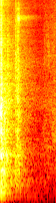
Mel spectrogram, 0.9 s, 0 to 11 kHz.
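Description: The passenger door of a 1972 Chevrolet Chevelle opens with a single short, close latch-and-hinge sound right at the start, then fades quickly into near silence.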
